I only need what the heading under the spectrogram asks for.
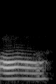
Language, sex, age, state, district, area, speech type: Assamese, female, 18-30, Assam, Biswanath, rural, conversation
